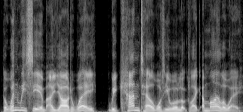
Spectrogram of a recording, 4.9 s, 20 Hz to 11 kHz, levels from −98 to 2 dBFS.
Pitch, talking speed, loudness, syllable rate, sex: 150 Hz, 235 wpm, -18 LUFS, 4.7 syllables/s, male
